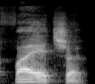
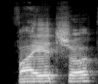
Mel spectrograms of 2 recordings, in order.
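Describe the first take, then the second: First: Said in the usual way. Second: Called-out keyword. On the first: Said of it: "repeat of card keyword". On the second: Shown as a demonstration. Teacher showing the phonics card, Fire truck called out loud and high. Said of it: "phonics card keyword drill".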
